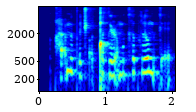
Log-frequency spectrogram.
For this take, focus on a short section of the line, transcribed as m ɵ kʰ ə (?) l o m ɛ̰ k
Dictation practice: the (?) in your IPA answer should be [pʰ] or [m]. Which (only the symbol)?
pʰ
